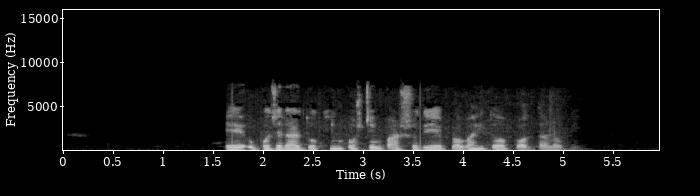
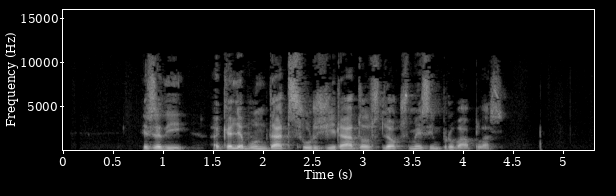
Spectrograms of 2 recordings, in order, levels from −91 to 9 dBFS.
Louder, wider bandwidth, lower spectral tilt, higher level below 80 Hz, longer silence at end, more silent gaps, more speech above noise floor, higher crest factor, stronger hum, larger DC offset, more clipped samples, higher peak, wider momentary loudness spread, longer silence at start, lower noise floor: first, -20 LUFS vs -26 LUFS; second, 7.8 kHz vs 11.5 kHz; first, -6.5 dB/octave vs -3 dB/octave; first, -52 dBFS vs -74 dBFS; about the same, 1 s vs 0.9 s; neither; first, 65 dB vs 49 dB; about the same, 18 dB vs 22 dB; neither; neither; neither; about the same, -4 dBFS vs -6 dBFS; second, 8 LU vs 12 LU; first, 1.65 s vs 0.8 s; first, -84 dBFS vs -75 dBFS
